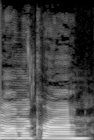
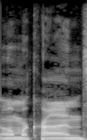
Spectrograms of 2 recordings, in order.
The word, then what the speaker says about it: Omicron: I've been saying Omicron because that's what the dictionary says is the American pronunciation, but I recognize that a lot of other people are saying Omicron, so I think that this is a safe space for various pronunciations of this variant.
